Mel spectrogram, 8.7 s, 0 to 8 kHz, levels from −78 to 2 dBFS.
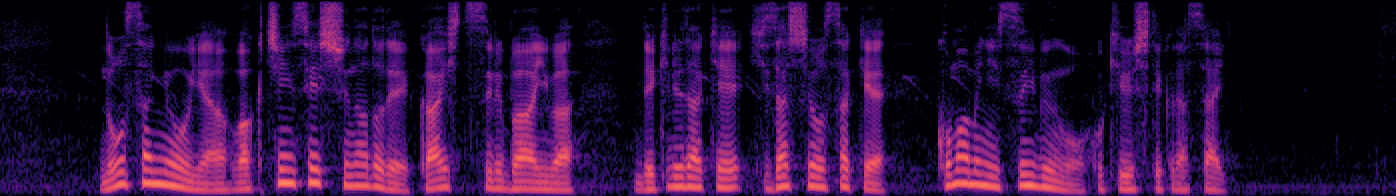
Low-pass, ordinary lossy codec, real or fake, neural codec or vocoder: none; none; real; none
